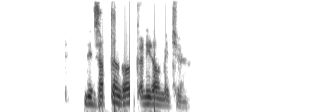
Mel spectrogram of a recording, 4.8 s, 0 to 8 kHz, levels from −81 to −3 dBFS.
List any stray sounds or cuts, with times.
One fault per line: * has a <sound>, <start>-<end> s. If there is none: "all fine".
* has a dropout, 1.9-2.0 s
